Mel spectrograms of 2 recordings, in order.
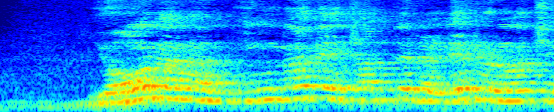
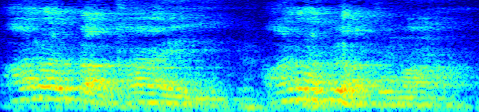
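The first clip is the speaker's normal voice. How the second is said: Busan dialect. Acted. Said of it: "내 사투리가 좀 정확해요".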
